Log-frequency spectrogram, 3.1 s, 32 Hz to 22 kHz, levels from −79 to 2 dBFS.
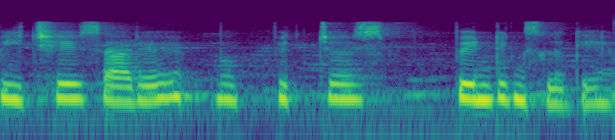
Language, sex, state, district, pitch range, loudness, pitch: Hindi, female, Bihar, Patna, 205-225 Hz, -16 LUFS, 215 Hz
